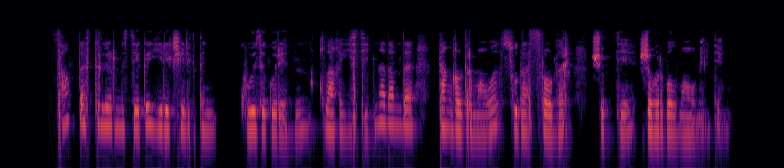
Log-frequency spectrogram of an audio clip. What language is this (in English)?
Kazakh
